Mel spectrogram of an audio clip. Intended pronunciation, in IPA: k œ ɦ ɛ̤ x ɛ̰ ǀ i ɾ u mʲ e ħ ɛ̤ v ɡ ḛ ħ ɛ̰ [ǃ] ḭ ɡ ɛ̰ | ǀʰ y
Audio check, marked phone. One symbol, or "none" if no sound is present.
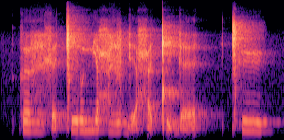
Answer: ǃ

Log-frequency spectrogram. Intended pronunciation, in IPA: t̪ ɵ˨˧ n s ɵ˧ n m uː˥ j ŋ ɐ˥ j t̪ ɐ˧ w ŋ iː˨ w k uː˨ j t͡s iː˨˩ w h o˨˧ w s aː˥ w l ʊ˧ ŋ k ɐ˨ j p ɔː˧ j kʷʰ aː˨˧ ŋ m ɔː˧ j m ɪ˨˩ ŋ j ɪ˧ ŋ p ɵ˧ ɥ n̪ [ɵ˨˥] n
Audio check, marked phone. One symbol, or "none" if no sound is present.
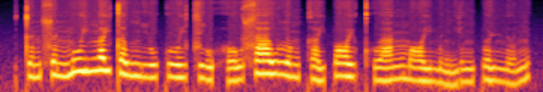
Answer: ɵ˨˥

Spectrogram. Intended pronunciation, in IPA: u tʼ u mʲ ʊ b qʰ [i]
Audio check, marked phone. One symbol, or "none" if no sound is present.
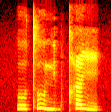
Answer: i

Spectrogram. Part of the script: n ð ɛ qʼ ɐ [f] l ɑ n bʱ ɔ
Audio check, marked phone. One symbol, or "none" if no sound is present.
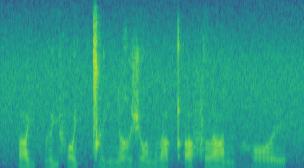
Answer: f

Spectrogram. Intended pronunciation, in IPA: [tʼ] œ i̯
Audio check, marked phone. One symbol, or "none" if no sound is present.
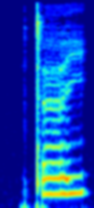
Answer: tʼ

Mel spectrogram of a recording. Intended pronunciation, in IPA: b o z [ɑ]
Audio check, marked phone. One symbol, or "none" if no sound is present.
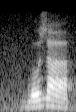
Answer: a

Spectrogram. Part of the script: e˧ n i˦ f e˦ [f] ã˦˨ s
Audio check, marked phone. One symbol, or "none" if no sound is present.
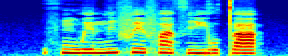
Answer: f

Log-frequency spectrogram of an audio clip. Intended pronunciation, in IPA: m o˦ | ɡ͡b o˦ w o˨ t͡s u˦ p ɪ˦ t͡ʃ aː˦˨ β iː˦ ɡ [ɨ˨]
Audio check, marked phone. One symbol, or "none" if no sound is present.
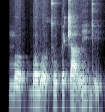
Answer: i˨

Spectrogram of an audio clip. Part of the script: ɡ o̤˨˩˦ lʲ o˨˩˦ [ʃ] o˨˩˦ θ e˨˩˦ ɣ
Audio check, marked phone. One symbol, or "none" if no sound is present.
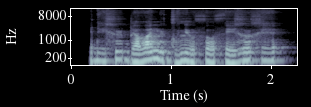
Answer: θ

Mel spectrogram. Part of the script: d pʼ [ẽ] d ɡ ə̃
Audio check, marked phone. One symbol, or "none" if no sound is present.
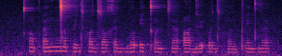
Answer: ẽ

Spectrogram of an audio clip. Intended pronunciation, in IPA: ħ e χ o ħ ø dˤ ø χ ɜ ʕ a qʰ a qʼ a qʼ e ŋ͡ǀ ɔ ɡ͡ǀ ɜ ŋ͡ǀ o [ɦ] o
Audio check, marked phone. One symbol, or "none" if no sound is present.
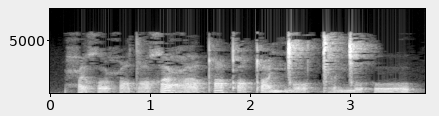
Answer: h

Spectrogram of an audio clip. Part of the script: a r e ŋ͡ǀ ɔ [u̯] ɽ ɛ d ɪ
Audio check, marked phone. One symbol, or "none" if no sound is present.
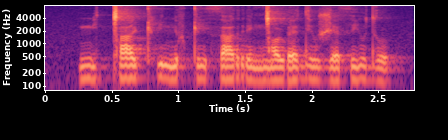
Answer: u̯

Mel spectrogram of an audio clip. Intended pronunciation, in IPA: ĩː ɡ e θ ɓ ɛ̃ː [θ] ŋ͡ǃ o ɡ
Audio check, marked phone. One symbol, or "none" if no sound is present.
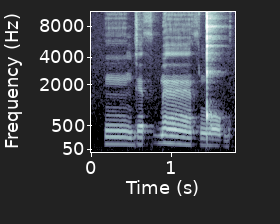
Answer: θ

